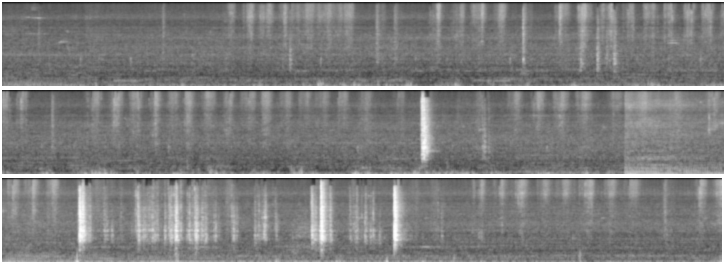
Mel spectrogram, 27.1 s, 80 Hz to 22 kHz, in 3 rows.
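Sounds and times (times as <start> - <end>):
low engine hum: 0.0 - 3.0, 16.8 - 27.0
metal tools clicking and clinking: 17.9 - 24.0.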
